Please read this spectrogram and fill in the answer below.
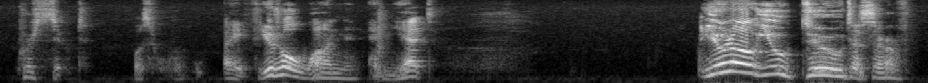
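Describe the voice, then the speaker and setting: A woman as a slow, gravelly robot warlord. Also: sits low, a little mellow, voice pushed down, heavily acted. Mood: cold menace. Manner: slow, deliberate, grandiose menace. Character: cold, menacing robot warlord, brutal and contemptuous. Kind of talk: comic dub dramatic acting.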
